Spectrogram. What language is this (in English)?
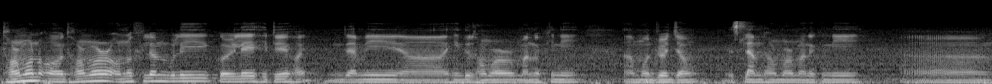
Assamese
